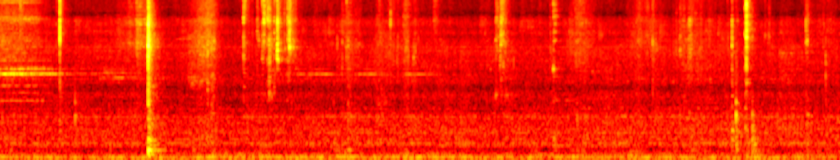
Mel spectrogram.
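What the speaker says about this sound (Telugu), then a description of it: "కట్ చేసుకొని ఈ ఆలుగడ్డల్ని వాటర్లో వేసుకుంటున్నాము." Thin strips of cut potato drop into a bowl of water in a home kitchen: two small splashes, one around the middle and one near the end, over a quiet room with faint drips.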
